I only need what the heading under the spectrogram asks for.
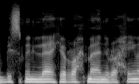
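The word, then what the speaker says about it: بِسْمِ اللَّهِ الرَّحْمَٰنِ الرَّحِيمِ: তারপর রহমানির এখানেও উচ্চারণ করব, রা উচ্চারণ করব না। সেকেন্ড, আর শেষ হলো লাস্টলি হিম উচ্চারণ করব। হা উচ্চারণ করব, যেন হিম না হয়ে যায়।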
